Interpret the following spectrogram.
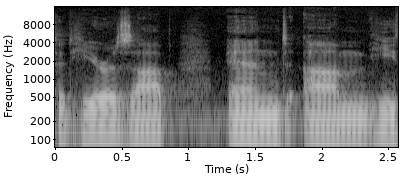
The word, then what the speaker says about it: Giap: started, led by General Vo Nguyen Giap, not Giap is how we often pronounce it here, Giap.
